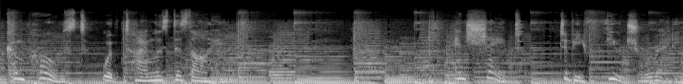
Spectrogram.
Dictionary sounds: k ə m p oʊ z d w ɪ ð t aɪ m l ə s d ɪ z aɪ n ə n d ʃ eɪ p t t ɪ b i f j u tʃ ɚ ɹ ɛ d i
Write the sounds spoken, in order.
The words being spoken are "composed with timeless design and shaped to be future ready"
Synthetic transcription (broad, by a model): k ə m p oʊ z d w ɪ ð t aɪ m l ə s d ɪ z aɪ n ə n ʃ eɪ p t t ɪ b i f j u tʃ ɚ ɹ ɛ d i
